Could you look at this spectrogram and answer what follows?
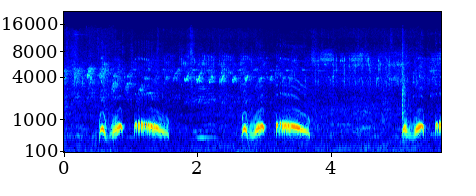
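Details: Spotted dove in the 'còi te te' whistle style, used to excite wild doves: repeated phrases of a short two-note lead-in and a prolonged descending coo, under steady high chirping from other birds.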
